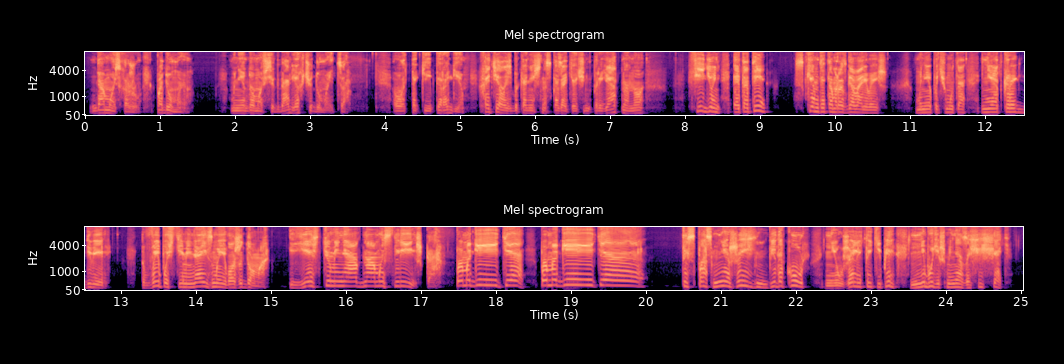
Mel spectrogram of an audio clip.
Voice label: russian animation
